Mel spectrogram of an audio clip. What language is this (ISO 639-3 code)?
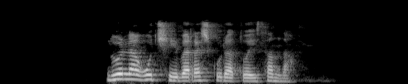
eus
